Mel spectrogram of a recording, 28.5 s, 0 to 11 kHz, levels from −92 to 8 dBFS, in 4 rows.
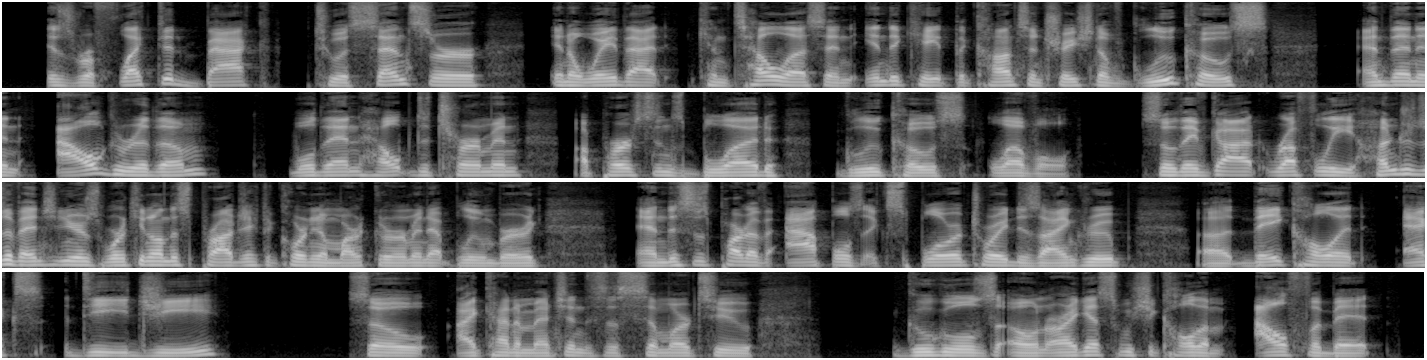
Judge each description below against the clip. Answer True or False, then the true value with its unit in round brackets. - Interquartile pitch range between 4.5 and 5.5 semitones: False (2.9 semitones)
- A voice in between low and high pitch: False (125 Hz)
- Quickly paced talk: False (175 wpm)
